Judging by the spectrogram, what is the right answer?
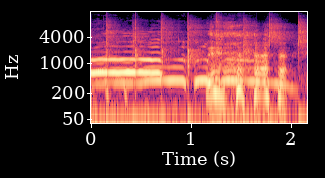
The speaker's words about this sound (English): Chris, can we get one of those like clapping little things?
